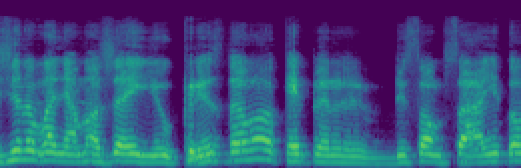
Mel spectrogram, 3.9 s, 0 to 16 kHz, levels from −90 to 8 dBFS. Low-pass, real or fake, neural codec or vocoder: 10.8 kHz; fake; codec, 24 kHz, 0.9 kbps, WavTokenizer, medium music audio release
